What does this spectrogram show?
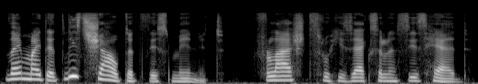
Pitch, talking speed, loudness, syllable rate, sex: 180 Hz, 165 wpm, -18 LUFS, 4.3 syllables/s, female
